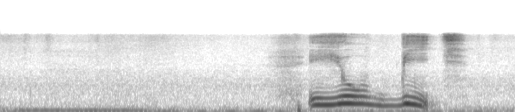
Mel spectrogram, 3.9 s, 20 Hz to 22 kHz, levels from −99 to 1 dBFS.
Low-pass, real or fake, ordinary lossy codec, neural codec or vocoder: 7.2 kHz; real; none; none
